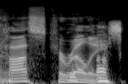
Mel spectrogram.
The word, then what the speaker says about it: Coscarelli: Casacarelli? Costanelli, is that how you say it? – How do you say it? Coscarelli. – Coscarelli.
